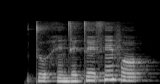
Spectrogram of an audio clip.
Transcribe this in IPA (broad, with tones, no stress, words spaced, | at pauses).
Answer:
to˨hɛ̃˨dɛ˨ tɛ˧sɛ̃˦fɔ˧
